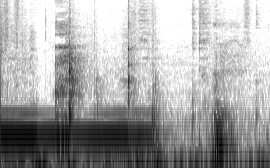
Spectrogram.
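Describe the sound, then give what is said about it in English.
Alchemy crystal singing bowls are handled and swapped: a sustained low ringing hum fades out, then a few light clinks and knocks follow as the bowls are moved. “Let me switch over here to a few other bowls.”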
